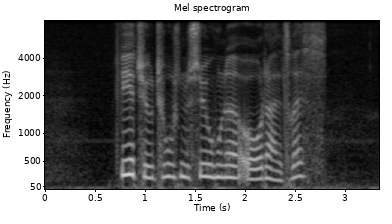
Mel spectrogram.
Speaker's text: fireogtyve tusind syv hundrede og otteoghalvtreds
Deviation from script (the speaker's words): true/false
false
